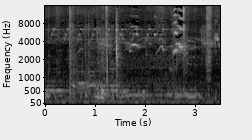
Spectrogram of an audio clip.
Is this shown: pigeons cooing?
yes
